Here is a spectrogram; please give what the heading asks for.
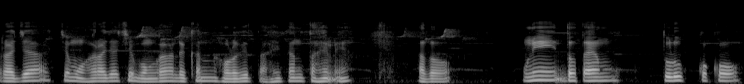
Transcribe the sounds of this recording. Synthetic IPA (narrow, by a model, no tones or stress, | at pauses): ɾad͡ʒat͡ʃɛmɔɦaɾad͡ʒat͡ʃɛbɔŋɡalɛkanɦɔɽɔɡɛt̪aɦɛ̃kant̪aɦɛnʔɛ | ad̪ɔ | unid̪ɔt̪ajam | t̪uɽukːɔkɔ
